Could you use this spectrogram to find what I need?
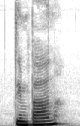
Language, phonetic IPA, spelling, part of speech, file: Czech, [ˈtɪmpaːn], tympán, noun, Cs-tympán.ogg
- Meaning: kettledrum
